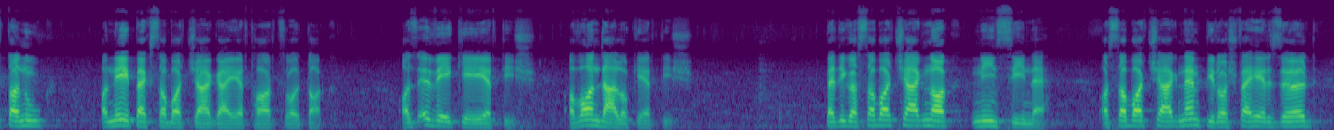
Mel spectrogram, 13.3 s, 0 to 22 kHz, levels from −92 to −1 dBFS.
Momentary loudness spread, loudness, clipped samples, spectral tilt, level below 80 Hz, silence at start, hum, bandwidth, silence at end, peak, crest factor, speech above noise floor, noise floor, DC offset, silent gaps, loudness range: 15 LU; -26 LUFS; under 0.1%; -3.5 dB/octave; -74 dBFS; 0.1 s; none; 17 kHz; 0.2 s; -6 dBFS; 22 dB; 38 dB; -65 dBFS; under 0.1%; none; 4 LU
